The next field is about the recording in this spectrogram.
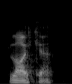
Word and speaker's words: Laika: Laika. It's Laika, man. Pronounce it properly, it's Russian.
